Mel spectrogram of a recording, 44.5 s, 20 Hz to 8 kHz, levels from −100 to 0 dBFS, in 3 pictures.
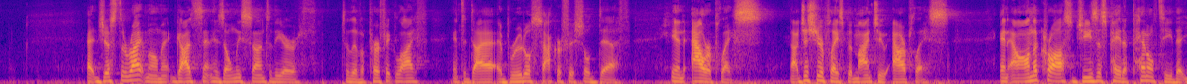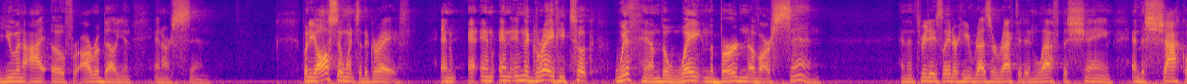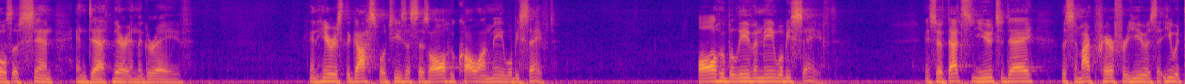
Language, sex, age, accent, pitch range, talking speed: English, male, 30-49, American, 110-130 Hz, 190 wpm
